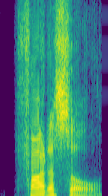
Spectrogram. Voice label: "photocell", American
